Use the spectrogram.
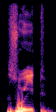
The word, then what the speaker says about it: suite: सो वो ई, मतलब वहाँ से वो साइलेंट रह जाता है इंडिया में, इसीलिए हम बोलते हैं उसको बोलना चाहिए स्वीट।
